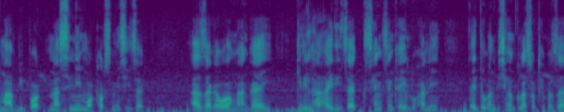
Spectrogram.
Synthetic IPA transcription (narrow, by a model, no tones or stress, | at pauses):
mabipɔt̚nasinimɔtʰɔɾsinisijzak̚a̰zaɡawɔŋaŋɡajɡiɾilɦaɦajɾizak̚sɛŋsɛŋkʰajluɦanitajdɔɡanbisiŋaɡlasɔk̚ʰajbazak̚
